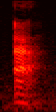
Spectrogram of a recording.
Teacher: exists on its own as a vowel in American English a it's sort of a mix between the a as in that and the a as in Father vowel sounds a to make this sound the tongue pulls slightly back and · to make this sound the tongue pulls slightly back and in general raises in the back it also spreads wide a note also that the corners of the lips raise and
